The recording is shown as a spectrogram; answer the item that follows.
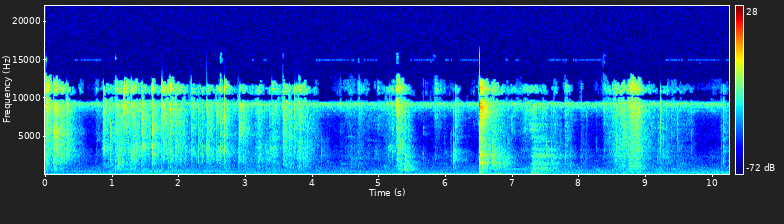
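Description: Light handling noises as the sharpener's new wheels and spacers are picked up and fitted: a few scattered clicks and knocks, the sharpest about six and a half seconds in, over a low steady hum.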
